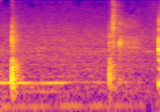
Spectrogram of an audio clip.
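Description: A faint, steady closed-mouth hum from a woman trails off in a pause in her talk, with a light click just after it begins and two more about a second and a half in.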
